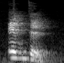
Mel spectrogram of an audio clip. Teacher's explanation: L'accent, c'est sur le E. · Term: stress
